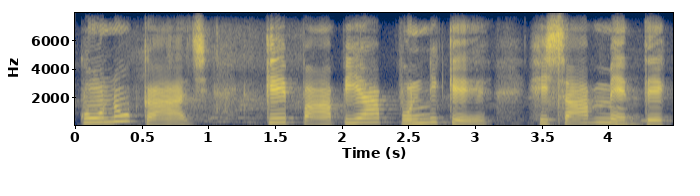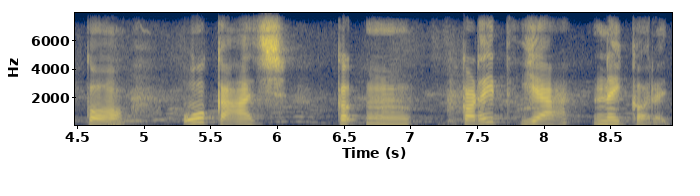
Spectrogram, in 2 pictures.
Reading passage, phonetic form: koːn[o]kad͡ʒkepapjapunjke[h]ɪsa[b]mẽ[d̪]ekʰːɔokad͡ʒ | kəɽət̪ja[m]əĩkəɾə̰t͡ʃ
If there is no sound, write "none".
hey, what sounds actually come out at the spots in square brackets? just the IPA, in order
o, h, b, d̪, n

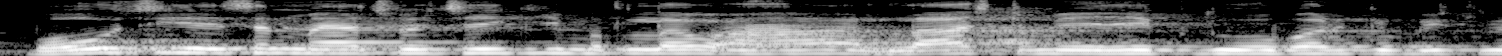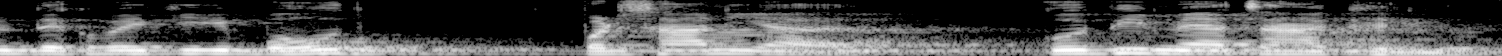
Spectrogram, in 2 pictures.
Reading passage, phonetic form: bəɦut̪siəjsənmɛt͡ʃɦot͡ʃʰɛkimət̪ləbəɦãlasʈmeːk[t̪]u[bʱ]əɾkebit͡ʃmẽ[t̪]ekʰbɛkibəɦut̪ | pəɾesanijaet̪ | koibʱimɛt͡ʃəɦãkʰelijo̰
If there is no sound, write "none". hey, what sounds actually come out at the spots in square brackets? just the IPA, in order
d̪, bʱ, d̪

